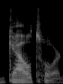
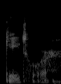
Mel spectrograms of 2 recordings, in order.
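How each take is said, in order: First: The word is said with an L sound. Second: The word is said without an L sound. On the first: The speaker calls it right. "There's an L in there" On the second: The speaker calls it wrong. "not Gator"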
